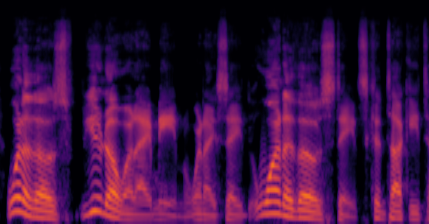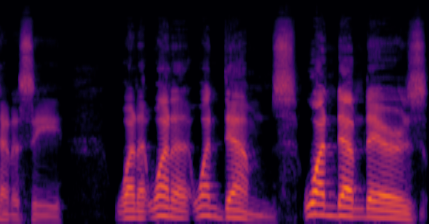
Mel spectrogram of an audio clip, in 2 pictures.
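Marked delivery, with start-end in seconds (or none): 6.2-8.5 slow, clumsy, bad attempted Jamaican accent. Listing states while telling of someone's arrest, in an attempted Jamaican accent. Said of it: "That was me attempting a Jamaican accent".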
